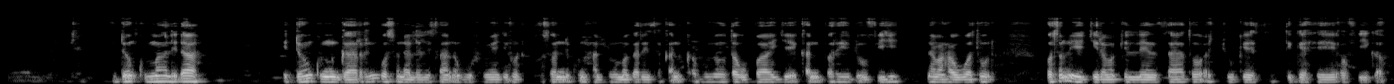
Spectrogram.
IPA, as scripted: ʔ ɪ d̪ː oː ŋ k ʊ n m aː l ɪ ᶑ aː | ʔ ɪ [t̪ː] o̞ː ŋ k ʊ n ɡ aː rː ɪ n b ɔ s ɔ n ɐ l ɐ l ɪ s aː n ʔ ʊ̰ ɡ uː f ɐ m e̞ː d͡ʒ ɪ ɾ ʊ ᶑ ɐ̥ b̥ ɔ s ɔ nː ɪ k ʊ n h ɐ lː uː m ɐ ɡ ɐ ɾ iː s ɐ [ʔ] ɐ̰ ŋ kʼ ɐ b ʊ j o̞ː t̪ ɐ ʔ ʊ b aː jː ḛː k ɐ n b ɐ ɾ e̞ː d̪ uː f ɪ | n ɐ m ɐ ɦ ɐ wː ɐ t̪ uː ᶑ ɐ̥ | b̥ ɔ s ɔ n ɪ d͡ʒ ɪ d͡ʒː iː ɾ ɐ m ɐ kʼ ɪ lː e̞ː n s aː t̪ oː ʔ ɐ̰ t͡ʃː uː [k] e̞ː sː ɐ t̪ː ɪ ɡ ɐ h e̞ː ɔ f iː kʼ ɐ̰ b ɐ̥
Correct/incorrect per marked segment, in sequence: incorrect: d̪ː, incorrect: k, correct

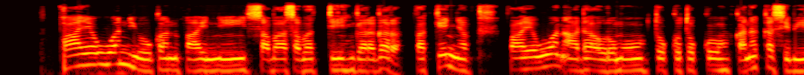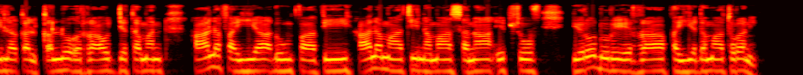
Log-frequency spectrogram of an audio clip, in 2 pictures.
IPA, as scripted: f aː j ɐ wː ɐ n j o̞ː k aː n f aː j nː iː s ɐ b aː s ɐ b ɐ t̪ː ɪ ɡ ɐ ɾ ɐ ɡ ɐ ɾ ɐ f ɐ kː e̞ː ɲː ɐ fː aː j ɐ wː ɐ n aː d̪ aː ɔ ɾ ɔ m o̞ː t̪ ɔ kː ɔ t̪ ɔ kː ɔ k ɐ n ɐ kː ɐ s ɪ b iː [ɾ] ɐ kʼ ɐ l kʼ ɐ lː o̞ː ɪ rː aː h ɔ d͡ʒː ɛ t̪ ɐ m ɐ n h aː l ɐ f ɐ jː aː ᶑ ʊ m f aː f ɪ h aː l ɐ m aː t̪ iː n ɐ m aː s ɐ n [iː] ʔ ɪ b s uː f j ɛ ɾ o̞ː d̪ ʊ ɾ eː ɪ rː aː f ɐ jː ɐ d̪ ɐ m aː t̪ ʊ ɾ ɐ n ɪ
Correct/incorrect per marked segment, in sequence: incorrect: l, incorrect: aː

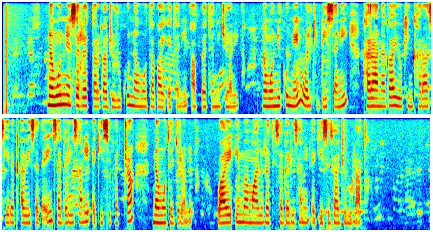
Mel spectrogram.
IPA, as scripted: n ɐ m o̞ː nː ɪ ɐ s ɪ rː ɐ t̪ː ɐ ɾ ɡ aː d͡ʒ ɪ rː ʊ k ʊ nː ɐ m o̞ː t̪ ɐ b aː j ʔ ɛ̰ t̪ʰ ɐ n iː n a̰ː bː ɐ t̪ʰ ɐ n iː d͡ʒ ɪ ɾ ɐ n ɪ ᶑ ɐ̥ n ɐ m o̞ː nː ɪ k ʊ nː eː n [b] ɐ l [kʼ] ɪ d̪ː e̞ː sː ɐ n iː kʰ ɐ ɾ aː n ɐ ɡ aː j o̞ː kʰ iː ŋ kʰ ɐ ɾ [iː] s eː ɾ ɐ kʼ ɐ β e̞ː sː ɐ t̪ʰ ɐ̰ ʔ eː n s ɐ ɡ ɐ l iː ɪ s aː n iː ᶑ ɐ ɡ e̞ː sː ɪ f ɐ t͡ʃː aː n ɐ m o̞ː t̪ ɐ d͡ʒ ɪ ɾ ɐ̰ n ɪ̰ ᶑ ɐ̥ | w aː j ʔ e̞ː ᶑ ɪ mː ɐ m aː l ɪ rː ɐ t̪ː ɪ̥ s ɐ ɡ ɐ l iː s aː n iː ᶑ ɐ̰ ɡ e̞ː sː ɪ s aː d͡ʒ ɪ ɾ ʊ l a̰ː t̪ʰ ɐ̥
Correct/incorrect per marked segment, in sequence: incorrect: w, correct, incorrect: aː

